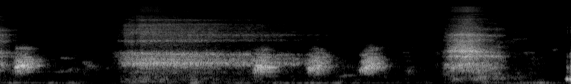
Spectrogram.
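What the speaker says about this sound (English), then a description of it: "So long on the inhale and just letting the exhale go." A person doing a guided breathing exercise, taking a long audible inhale followed by short relaxed exhales, with soft breathy puffs and pauses between breaths, close and quiet.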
